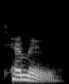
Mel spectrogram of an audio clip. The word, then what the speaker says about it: Temu: do you say it I've been saying it t but on their commercials they see they say temu so I don't know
